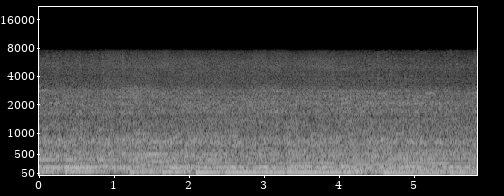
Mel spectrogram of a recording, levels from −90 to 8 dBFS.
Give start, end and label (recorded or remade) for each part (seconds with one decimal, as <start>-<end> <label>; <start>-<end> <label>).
0.0-0.9 recorded; 0.9-4.4 remade; 4.4-5.8 recorded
